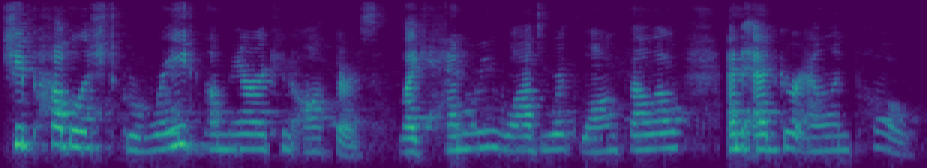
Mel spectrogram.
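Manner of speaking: ordinary talk, nothing marked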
